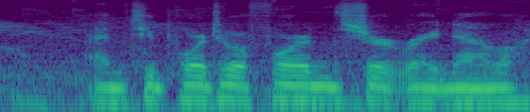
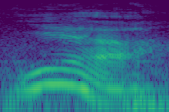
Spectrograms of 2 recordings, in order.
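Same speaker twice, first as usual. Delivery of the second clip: a higher, drawled American "Yeah"; American accent; 7 semitones higher than usual. Retold or imitated. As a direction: mimic the Japanese actor's American "Yeah". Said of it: "an American accent when he said".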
